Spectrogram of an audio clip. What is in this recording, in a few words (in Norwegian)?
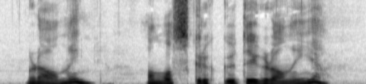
"gLaning", Numedalsmål; blir ikkje bruka i fleirtal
